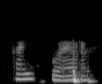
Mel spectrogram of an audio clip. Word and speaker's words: chi-square: Ada uji T, ada uji F, ada uji ini bacanya chi-square.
